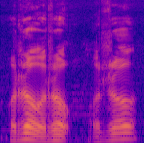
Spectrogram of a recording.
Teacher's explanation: हा वर्ण उच्चारताना जीभ थरथर कापते, त्याला कंपित वर्ण असे म्हणतात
